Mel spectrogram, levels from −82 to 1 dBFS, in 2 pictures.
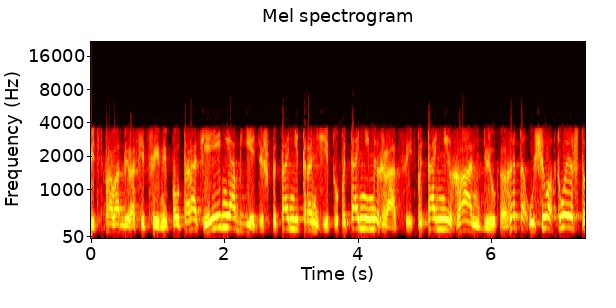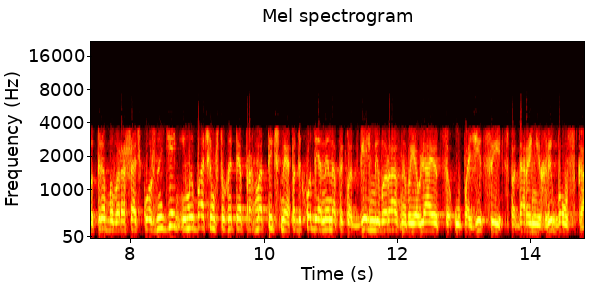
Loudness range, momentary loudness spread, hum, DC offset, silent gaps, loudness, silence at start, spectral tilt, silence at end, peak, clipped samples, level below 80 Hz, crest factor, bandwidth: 1 LU; 4 LU; none; under 0.1%; none; -18 LUFS; 0 s; -3 dB/octave; 0 s; -8 dBFS; under 0.1%; -60 dBFS; 10 dB; 4.3 kHz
